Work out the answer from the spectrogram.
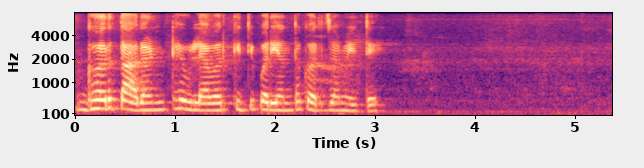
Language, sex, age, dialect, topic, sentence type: Marathi, female, 25-30, Standard Marathi, banking, question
